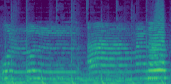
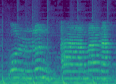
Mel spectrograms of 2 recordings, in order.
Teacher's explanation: Cara membacanya adalah nun mati atau tanwin dibaca jelas dan pendek tanpa disertai dengung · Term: idhar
